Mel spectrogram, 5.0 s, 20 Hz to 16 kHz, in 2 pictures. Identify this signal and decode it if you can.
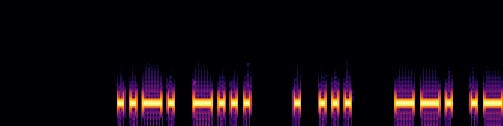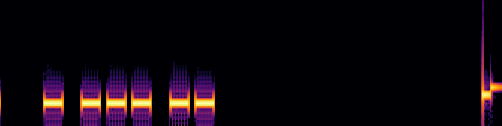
Morse code, heard as a keyed tone, about 38 wpm, 700 Hz. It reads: FB ES GA TOM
